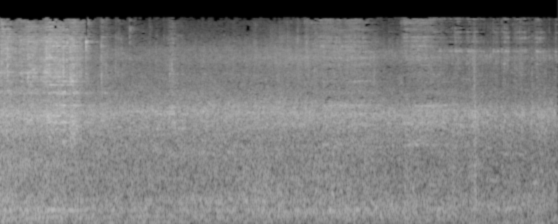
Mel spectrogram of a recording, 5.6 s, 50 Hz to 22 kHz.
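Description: Excursion train passing close by: the engine rumble of the ALCO S1 switcher's six-cylinder diesel fades about a second in as the locomotives pass. The passenger coaches then roll by, their wheels running and clicking on the rails, slowly growing quieter.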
